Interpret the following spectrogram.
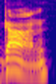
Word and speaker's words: Gans: So the movie is directed by Christophe Gans. I do know enough about France that you wouldn't pronounce the S. I'm pretty sure.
